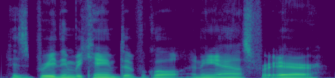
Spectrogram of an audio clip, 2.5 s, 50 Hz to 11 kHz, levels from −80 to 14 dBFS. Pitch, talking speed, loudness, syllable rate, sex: 125 Hz, 215 wpm, -18 LUFS, 6.4 syllables/s, male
